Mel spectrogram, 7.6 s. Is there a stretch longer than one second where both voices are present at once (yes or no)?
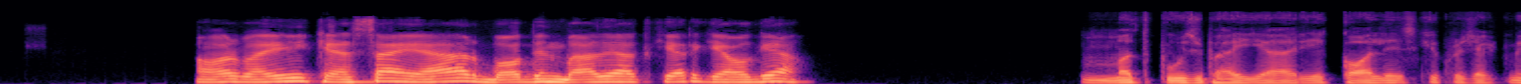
no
